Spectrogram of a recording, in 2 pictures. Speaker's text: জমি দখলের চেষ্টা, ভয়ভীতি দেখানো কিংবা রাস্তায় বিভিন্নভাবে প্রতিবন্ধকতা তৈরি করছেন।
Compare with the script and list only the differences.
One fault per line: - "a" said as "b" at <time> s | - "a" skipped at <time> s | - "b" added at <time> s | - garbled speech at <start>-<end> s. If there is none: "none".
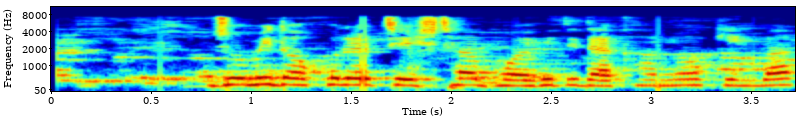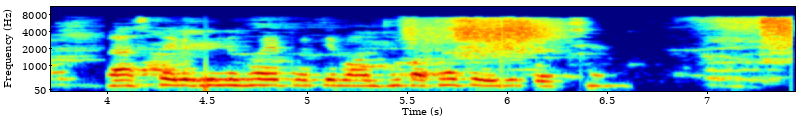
none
